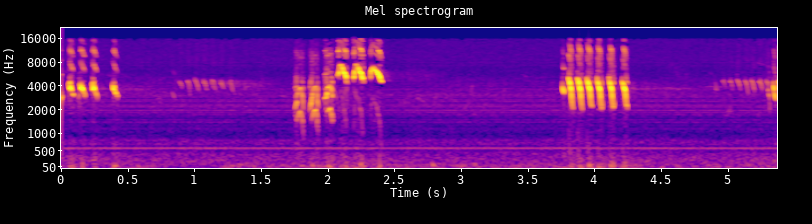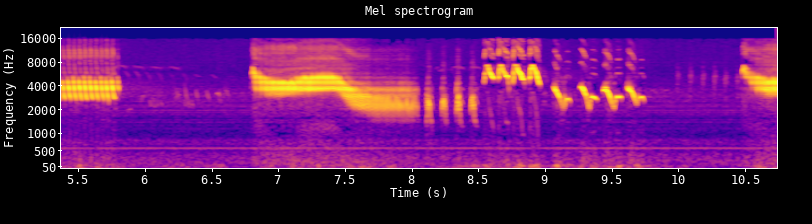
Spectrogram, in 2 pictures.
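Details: Song-lesson recording of a European greenfinch: twittering trills and rapid repeated notes, a buzzy wheeze, then a long loud wheeze that slides downward before more quick trilled bursts.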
